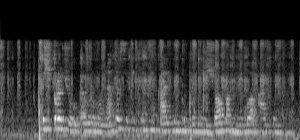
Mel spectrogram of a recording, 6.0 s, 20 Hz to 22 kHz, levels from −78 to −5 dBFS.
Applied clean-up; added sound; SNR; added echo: none; Writing; 8 dB; reverberation time 0.3 s.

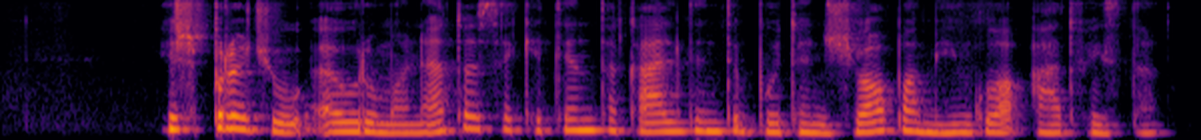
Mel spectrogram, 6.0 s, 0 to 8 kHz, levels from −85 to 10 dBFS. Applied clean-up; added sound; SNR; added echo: none; none; none; none.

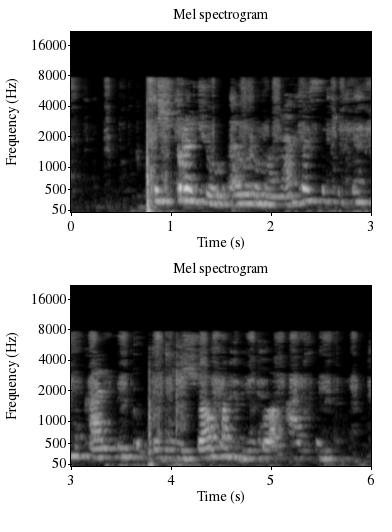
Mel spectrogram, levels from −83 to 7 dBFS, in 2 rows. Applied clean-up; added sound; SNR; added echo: classical method WPE with log-MMSE.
